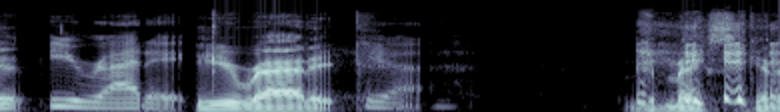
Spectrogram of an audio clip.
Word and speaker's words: Eratik: Erratic.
